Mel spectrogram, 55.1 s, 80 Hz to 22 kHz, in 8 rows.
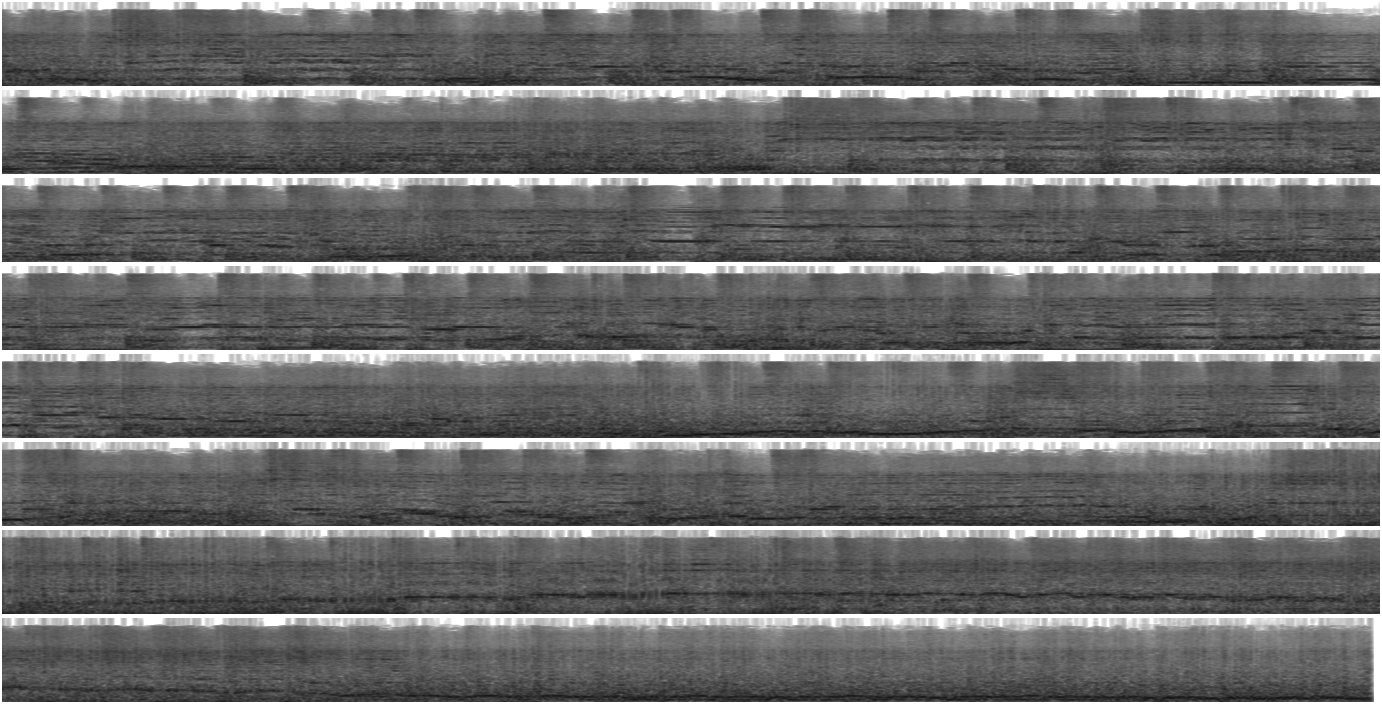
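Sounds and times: drum kit: 0.0 - 55.0
lead electric guitar: 0.0 - 55.0.

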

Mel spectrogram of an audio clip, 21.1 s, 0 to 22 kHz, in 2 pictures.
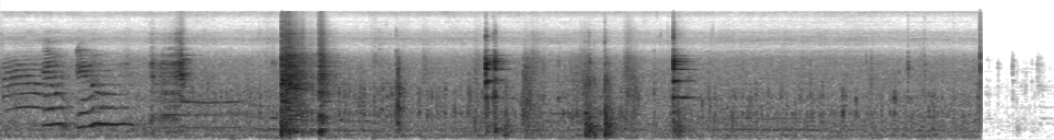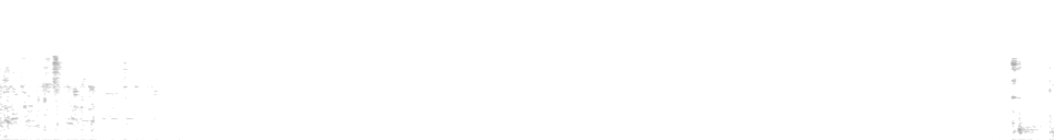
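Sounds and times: steady hiss: 0.0 - 9.8
metal spoon clinking on a pot: 4.9 - 5.2, 6.7 - 7.0.

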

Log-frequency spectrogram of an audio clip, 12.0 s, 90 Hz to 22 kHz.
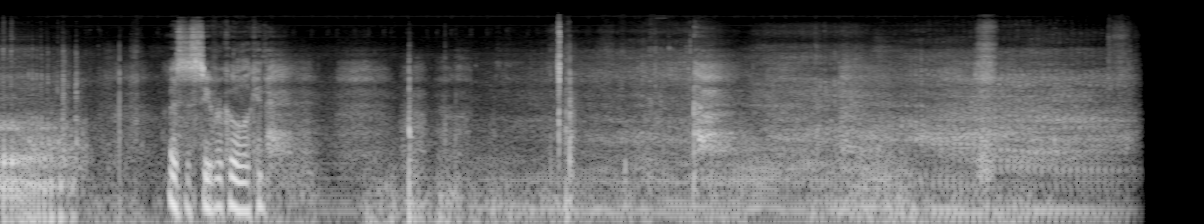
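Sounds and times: dirt bike engine running: 3.4 - 11.5.

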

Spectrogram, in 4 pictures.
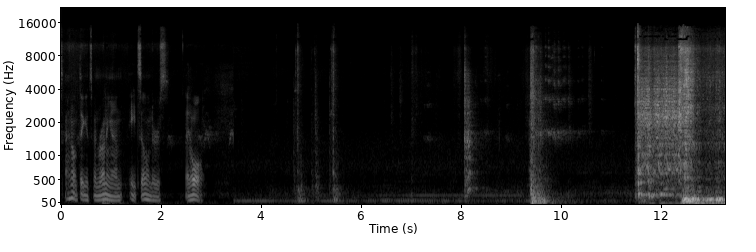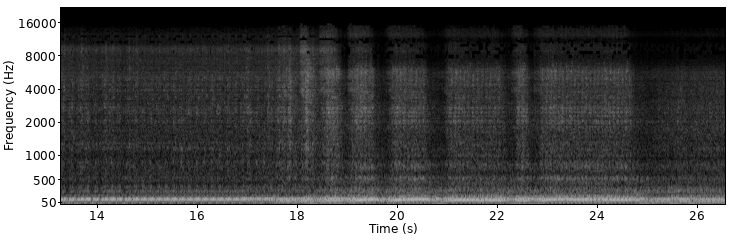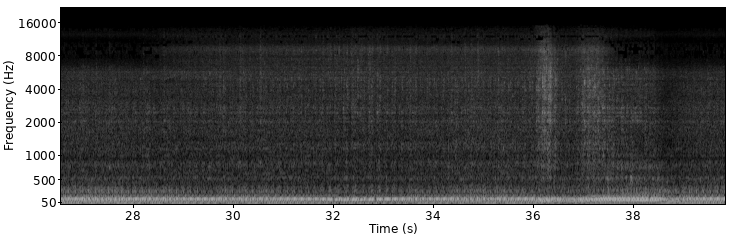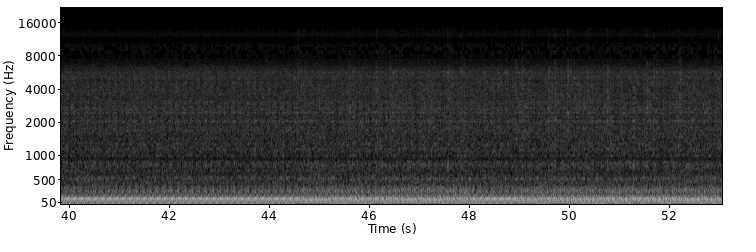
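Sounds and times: car engine idling: 11.5 - 18.9, 23.5 - 53.0.

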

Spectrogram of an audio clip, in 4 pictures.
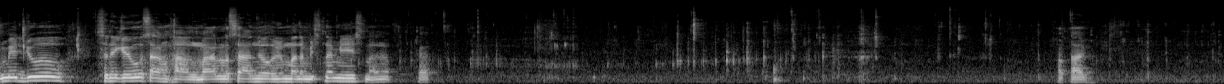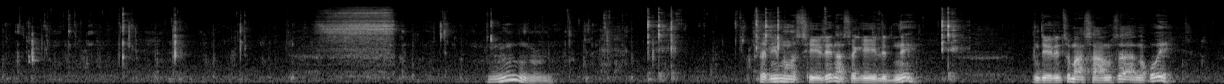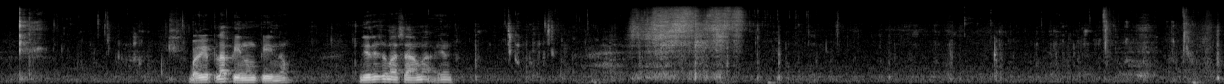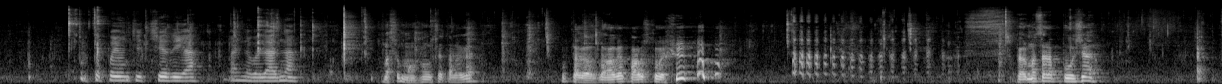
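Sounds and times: chewing with wet mouth clicks: 4.0 - 15.2, 16.2 - 17.2, 24.2 - 26.4, 29.0 - 30.2, 32.0 - 41.1, 41.7 - 42.8
wet chewing: 4.0 - 15.3, 44.2 - 48.5
hissing draw through mouth: 15.4 - 16.3, 30.7 - 32.0, 46.2 - 46.9
person slurping noodles: 30.8 - 32.0.

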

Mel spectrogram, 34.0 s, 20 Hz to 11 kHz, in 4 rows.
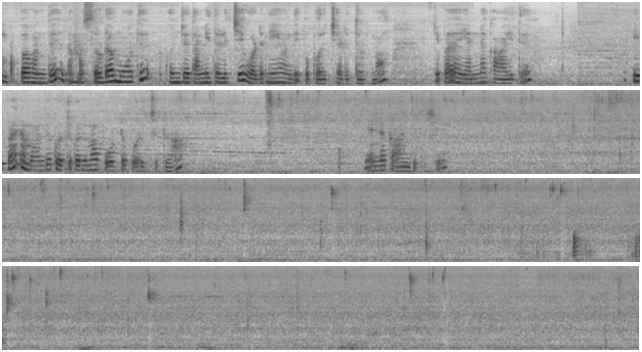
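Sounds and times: food deep-frying in hot oil: 7.7 - 34.0
oil popping and crackling: 12.0 - 13.6, 15.2 - 27.9, 28.7 - 34.0.

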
